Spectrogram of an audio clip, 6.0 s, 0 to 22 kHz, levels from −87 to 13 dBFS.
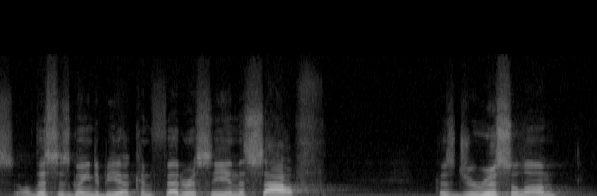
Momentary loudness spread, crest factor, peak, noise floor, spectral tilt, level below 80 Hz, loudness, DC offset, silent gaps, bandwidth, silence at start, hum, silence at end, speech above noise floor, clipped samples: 13 LU; 20 dB; -14 dBFS; -64 dBFS; -5 dB/octave; -68 dBFS; -31 LUFS; under 0.1%; none; 16 kHz; 0 s; 60 Hz at -60 dBFS; 0.35 s; 33 dB; under 0.1%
